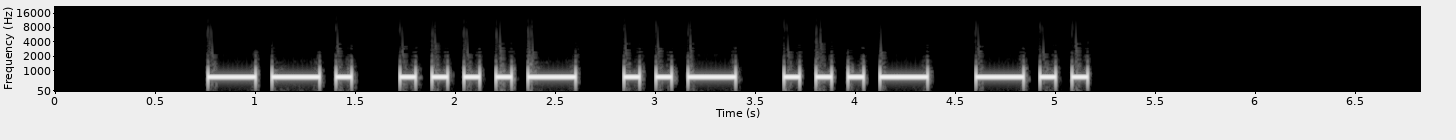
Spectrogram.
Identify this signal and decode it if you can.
Morse code, heard as a keyed tone, about 15 wpm, 700 Hz. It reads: G4UVD
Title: DXCC-100 Call Signs - 5 Characters - Repeated 2x - 15wpm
